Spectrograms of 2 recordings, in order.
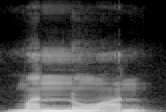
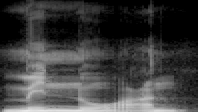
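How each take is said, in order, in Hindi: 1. पहले शब्द में 'a' स्वर है। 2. पहले शब्द में 'i' स्वर है। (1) "मिन की बजाय मन पढ़ा जाता है ... जो बिल्कुल गलत है" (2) "आज का तीसरा लफ्ज़ है मिन व अन"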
